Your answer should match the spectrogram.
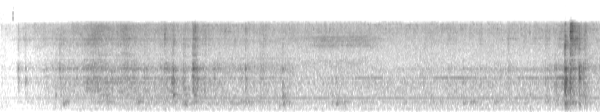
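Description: Faint outdoor background noise with a steady low hum and scattered small ticks, then near the end a short, sudden thump as the football is kicked.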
